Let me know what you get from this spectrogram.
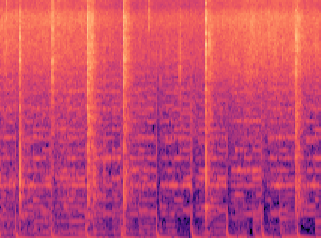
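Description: Shredded cabbage, onion and capsicum frying in oil in a kadai, stirred with a metal spatula: a steady sizzle with sharp clacks of the spatula against the pan about every half second.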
